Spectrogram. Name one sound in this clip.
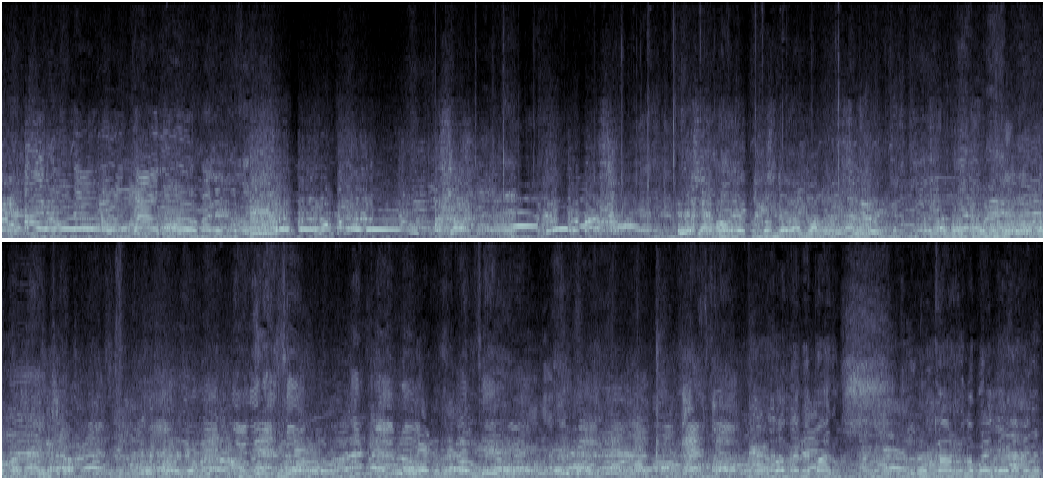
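A crowd of men and women shouts and chatters loudly close by, outdoors.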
